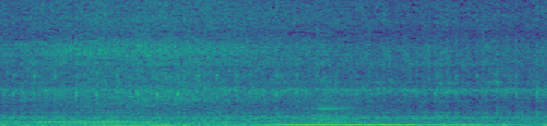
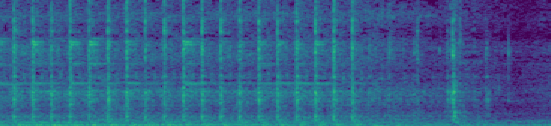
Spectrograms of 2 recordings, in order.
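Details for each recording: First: Honda Scoopy eSP scooter CVT, re-tested after removing the Mio J ring pulley, with the klotok knock blamed on a loose pulley bell plus the Mio J pulley: steady, smooth idle drone with no knocking from the belt side; CVT normal. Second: Honda Scoopy eSP scooter: steady knocking of about three to four beats a second from the CVT; most likely a drive belt that is far too slack, roller housing also suspected.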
